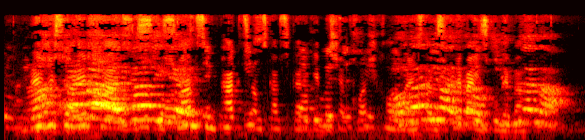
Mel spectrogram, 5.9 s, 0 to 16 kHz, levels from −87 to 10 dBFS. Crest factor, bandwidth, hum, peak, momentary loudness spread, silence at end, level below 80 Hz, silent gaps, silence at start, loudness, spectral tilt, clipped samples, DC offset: 20 dB; 12 kHz; none; -2 dBFS; 15 LU; 0.2 s; -68 dBFS; none; 0.05 s; -19 LUFS; 0 dB/octave; under 0.1%; under 0.1%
